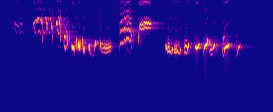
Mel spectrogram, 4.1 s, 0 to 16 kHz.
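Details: Close-up song of a European robin at a home window, Eibar, Gipuzkoa, December 2019: sweet, high, tinkling notes with quick twittering runs, a brief gap, then a lower rippling trill that fades out.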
